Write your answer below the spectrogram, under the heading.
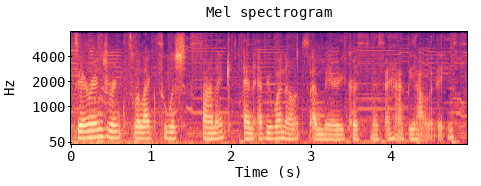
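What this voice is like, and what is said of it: Polished radio announcer voice. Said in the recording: “She got that proper radio voice.”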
